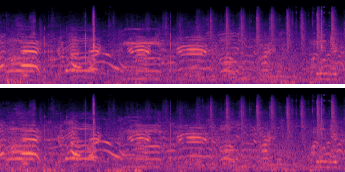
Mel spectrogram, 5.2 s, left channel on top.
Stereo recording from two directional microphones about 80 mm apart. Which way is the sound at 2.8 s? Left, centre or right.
Centre.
